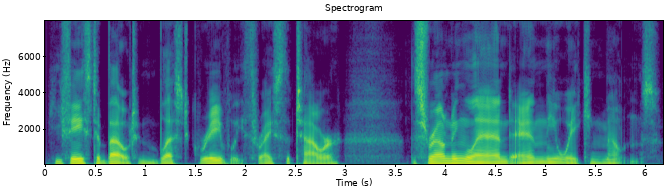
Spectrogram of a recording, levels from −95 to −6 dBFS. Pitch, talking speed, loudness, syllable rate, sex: 90 Hz, 155 wpm, -18 LUFS, 5.2 syllables/s, male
